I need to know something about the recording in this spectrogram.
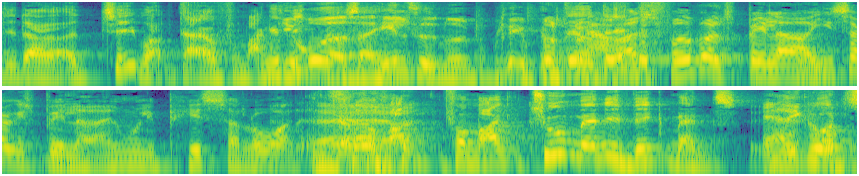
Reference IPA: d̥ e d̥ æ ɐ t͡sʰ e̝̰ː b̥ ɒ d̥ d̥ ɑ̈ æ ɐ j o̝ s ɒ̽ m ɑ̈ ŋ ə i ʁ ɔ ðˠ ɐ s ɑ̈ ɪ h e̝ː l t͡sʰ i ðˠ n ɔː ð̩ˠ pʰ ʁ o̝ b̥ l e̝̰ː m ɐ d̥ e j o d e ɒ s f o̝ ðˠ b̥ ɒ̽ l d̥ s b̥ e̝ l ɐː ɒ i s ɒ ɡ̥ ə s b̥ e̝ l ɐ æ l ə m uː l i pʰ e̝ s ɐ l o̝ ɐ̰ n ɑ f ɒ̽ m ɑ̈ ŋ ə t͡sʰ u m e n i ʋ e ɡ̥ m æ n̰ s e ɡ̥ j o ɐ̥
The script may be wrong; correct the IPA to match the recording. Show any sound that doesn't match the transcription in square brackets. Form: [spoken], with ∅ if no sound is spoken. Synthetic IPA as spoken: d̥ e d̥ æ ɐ t͡sʰ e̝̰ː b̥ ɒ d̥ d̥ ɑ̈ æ ɐ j o̝ [f] ɒ̽ m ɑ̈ ŋ ə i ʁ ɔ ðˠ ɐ s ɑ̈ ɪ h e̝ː l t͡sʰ i ðˠ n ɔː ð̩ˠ pʰ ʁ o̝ b̥ l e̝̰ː m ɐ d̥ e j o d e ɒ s f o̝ ðˠ b̥ ɒ̽ l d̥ s b̥ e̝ l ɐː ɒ i s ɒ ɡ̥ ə s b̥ e̝ l ɐ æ l ə m uː l i pʰ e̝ s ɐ l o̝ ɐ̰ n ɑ f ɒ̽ m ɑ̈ ŋ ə t͡sʰ u m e n i ʋ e ɡ̥ m æ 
